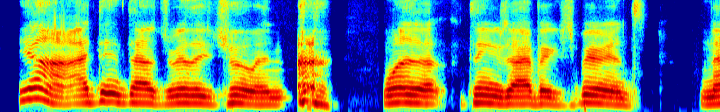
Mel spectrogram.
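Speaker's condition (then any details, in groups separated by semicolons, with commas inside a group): Bulbar onset ALS; speech and swallowing most affected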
